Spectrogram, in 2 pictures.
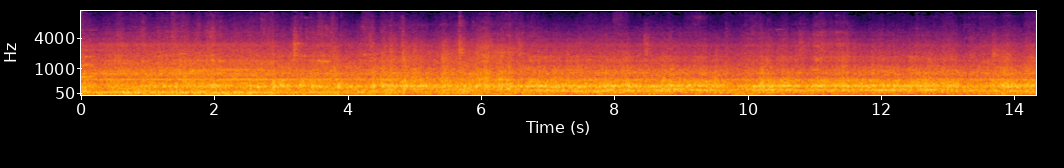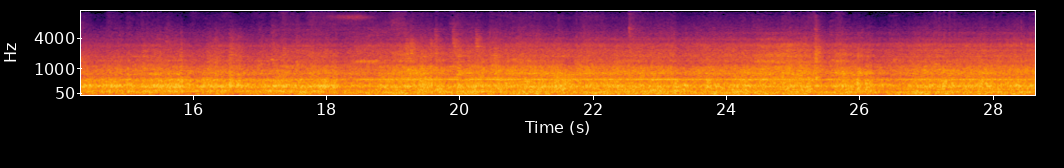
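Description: Running noise inside a JR East E217-series motor car (Mitsubishi IGBT-VVVF) travelling between stations: a steady rumble of wheels on rail with scattered rail-joint clicks. A steady hum fades soon after the start and comes back about two-thirds of the way through.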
